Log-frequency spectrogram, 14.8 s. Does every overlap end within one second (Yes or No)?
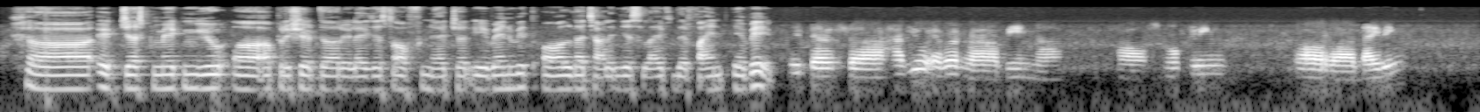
Yes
